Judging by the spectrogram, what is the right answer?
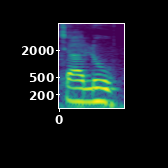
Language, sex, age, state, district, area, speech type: Urdu, male, 18-30, Delhi, East Delhi, urban, read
